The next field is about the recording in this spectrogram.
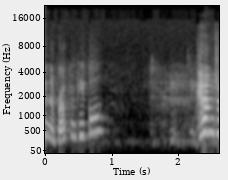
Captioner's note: laughing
